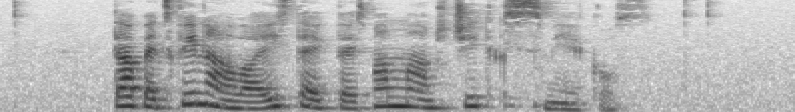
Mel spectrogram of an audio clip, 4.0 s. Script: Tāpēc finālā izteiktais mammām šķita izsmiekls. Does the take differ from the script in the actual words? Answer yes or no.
no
